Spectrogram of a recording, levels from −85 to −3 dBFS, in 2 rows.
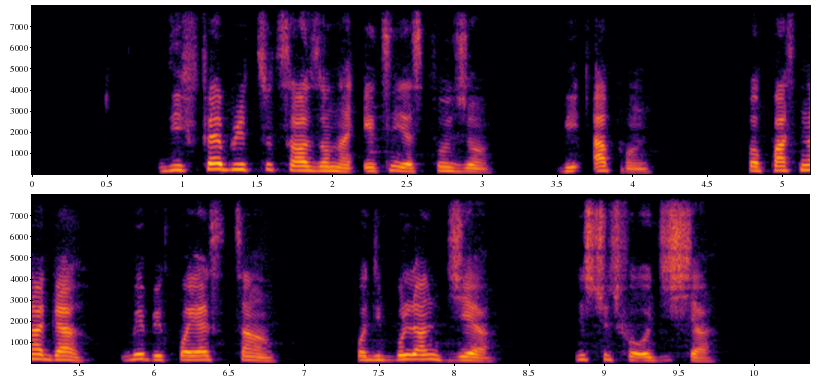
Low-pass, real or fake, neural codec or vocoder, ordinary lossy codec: none; real; none; none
